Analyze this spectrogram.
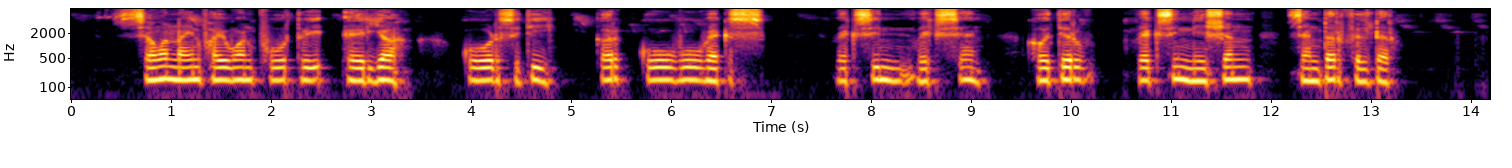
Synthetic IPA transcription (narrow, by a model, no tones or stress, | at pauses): seʋɐnːajnpʰajʋːɐnpʰoːɾt̪ʰɾi | eːɾija | koːɖsit̪i | kɐɾkoːwoʋ | ʋeksiʋeksin | kʰəːt̪jɐɾ | ʋeksineːʃɐn | seɳʈɐɾpʰilʈɐɾ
